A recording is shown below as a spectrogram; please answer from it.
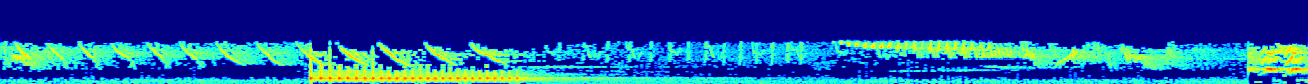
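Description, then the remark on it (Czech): A male black woodpecker gives its loud kli-kli call, which it makes during the courtship season: a rapid series of sharp, ringing notes repeated in bursts, with a dense buzzing burst partway through and no talking. “Ke konci naší nahrávky se samec ozve ještě hlasitým voláním kli kli kli kli, které vydává v době toku.”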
